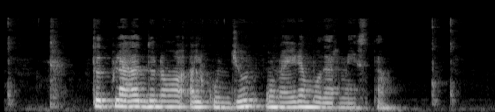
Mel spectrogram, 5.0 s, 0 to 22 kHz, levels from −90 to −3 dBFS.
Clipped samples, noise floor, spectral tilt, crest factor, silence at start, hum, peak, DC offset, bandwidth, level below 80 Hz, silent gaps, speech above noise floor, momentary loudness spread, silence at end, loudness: under 0.1%; -56 dBFS; -9.5 dB/octave; 16 dB; 0.5 s; none; -8 dBFS; under 0.1%; 6 kHz; -56 dBFS; none; 35 dB; 15 LU; 1 s; -22 LUFS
